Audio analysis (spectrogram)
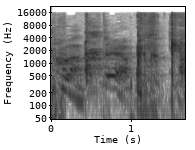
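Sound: coughing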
